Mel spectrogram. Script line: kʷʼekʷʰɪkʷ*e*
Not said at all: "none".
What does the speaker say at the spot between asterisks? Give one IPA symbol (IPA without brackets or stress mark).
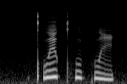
i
